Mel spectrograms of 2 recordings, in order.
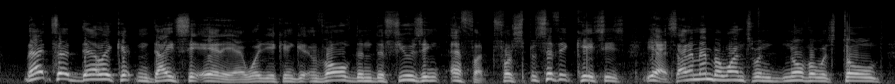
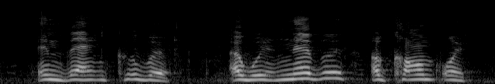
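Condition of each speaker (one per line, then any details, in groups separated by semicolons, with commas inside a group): No condition
Cerebral palsy; walking and hand control improved over past year; speech improved over past year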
